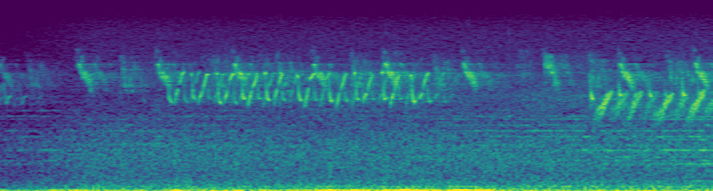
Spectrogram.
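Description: Birds chirping in quick runs of short, high chirps over a low, steady background hiss.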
